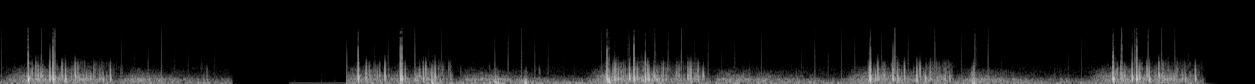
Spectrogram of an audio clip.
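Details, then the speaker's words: Teaching recording of lung auscultation: repeated breaths with many brief, sharp, high-pitched explosive clicks during inspiration: fine crackles. "Les râles crépitants sont des bruits courts et explosifs. On distingue selon leur hauteur les crépitants fins et les gros crépitants. Écoutez d'abord des crépitants fins."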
